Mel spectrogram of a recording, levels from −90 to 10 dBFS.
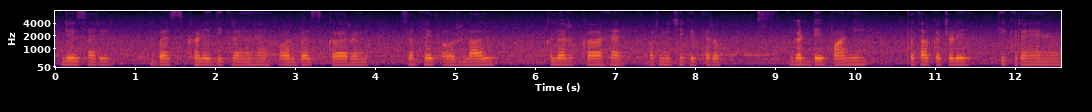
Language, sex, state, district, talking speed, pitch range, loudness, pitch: Hindi, male, Uttar Pradesh, Hamirpur, 135 wpm, 155-165 Hz, -28 LUFS, 160 Hz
